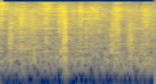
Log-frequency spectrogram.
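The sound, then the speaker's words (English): Bright metallic jingling of keys being shaken, a quick run of overlapping clinks with no pause between them, steady and moderately loud with no voices. “Man, sometimes I walk around and just shake my keys because I can't.”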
